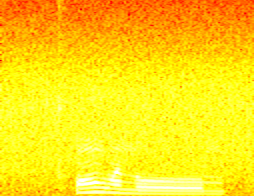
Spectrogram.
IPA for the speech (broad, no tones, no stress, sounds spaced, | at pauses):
t͡sʼ õ β ə̃ n oː m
